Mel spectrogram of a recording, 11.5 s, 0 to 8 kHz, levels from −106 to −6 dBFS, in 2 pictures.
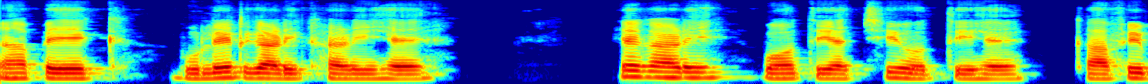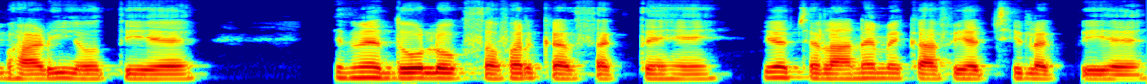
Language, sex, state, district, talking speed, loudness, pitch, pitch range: Hindi, male, Bihar, Lakhisarai, 195 wpm, -17 LUFS, 135 Hz, 130-150 Hz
